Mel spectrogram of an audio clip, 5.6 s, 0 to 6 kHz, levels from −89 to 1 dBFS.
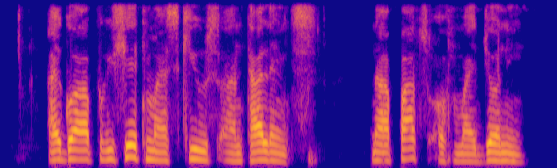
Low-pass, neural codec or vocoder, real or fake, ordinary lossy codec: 5.4 kHz; vocoder, 22.05 kHz, 80 mel bands, Vocos; fake; none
